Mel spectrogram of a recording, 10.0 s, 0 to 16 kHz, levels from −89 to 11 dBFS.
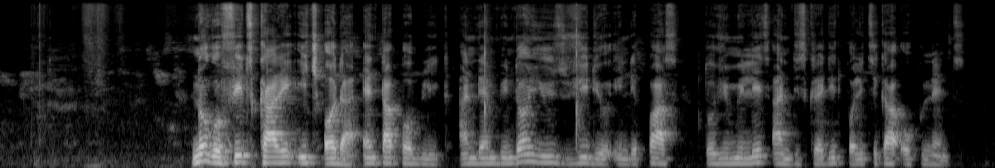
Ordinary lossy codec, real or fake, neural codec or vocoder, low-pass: none; real; none; 14.4 kHz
